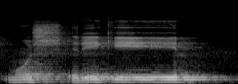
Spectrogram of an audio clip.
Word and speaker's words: المشركين: മഷി എന്ന് പറയുമ്പോൾ ഷാ വല്ലാതെ ഉള്ളിലോട്ട് പോയിട്ടല്ല. മുഷ് മുശ്രിക്കീൻ എന്ന് ഉച്ചരിക്കുക.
